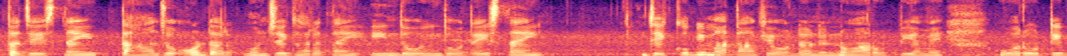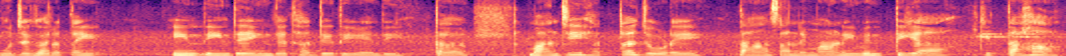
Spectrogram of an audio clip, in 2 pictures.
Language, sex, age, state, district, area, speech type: Sindhi, female, 30-45, Madhya Pradesh, Katni, rural, spontaneous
